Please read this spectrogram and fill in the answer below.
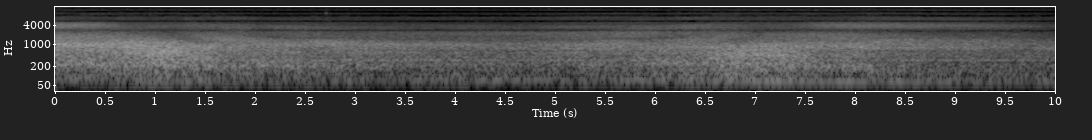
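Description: A rushing noise that swells and fades twice, first about a second in and again around seven seconds.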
